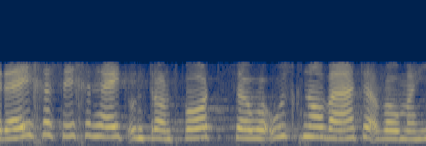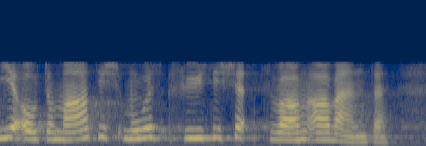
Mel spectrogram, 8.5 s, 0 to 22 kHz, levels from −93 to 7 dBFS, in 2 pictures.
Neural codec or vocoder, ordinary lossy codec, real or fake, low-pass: none; none; real; 3.6 kHz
